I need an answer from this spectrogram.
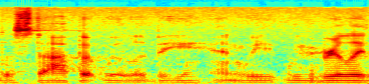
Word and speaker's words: VVilloughby: So if people go on to look for you guys, it's spelled with 2 capital V's instead of a W. So what was the reasoning with that again? Well, so we decided on the name Willoughby.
